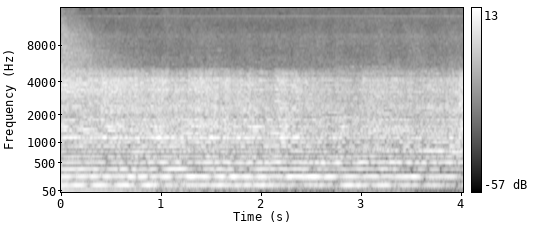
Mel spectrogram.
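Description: Live instrumental rock band holding one sustained, droning chord on guitar, bass and keys with no drums or cymbals; the sound changes abruptly at the very end as a new section starts.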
